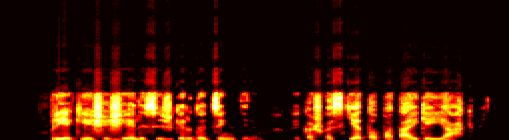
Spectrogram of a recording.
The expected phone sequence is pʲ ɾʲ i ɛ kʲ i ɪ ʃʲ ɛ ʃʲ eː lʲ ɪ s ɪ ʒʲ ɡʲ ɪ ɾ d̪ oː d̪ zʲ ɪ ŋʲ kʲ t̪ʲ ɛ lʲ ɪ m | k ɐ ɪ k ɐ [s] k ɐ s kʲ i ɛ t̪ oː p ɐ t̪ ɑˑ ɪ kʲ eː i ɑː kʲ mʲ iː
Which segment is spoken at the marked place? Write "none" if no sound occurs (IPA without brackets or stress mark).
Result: ʃ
